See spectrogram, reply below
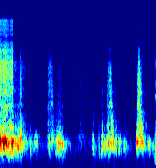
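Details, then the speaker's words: Handheld pencil-like Doppler probe over a leg artery during a peripheral vascular disease exam where the pulse cannot be felt: rhythmic whooshing pulses, a good normal arterial Doppler signal. "so that gives him an idea that even though he can't feel he can use the Doppler and there's a pretty good signal there we call a Doppler signal"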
